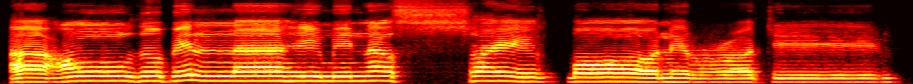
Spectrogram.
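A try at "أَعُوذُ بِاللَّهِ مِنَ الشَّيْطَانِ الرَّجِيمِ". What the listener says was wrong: Oke, kurang napasnya sekali lagi. Ingat maharajnya dari mana? Dari tengah lidah menempel ke langit-langit atas. Nash. Dan penghamburan apa namanya? Napas paling banyak. A'udzu billahi gitu ya. Minasyai.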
